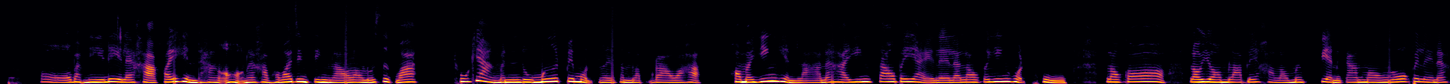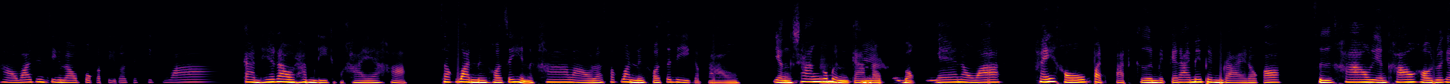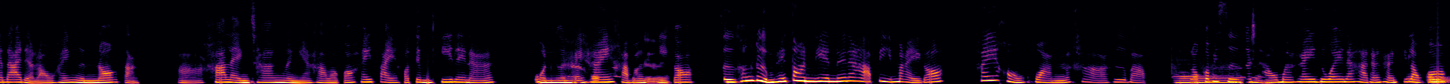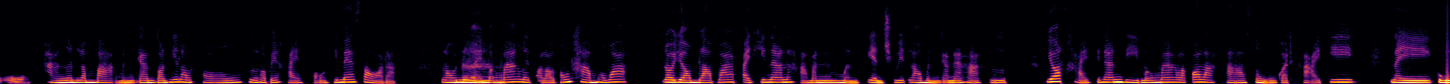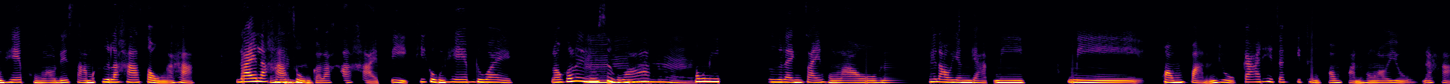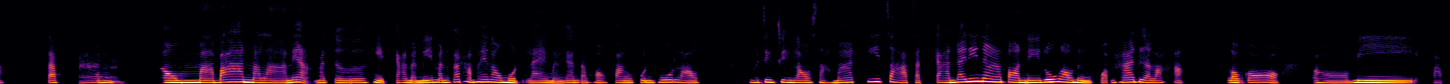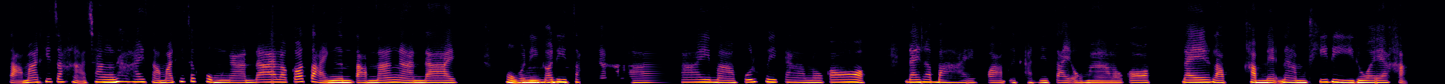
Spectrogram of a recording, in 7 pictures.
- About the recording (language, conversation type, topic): Thai, advice, คุณตั้งเป้าหมายใหญ่เรื่องอะไร และอะไรทำให้คุณรู้สึกหมดแรงจนทำตามไม่ไหวในช่วงนี้?
- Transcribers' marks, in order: other background noise; mechanical hum; distorted speech; static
